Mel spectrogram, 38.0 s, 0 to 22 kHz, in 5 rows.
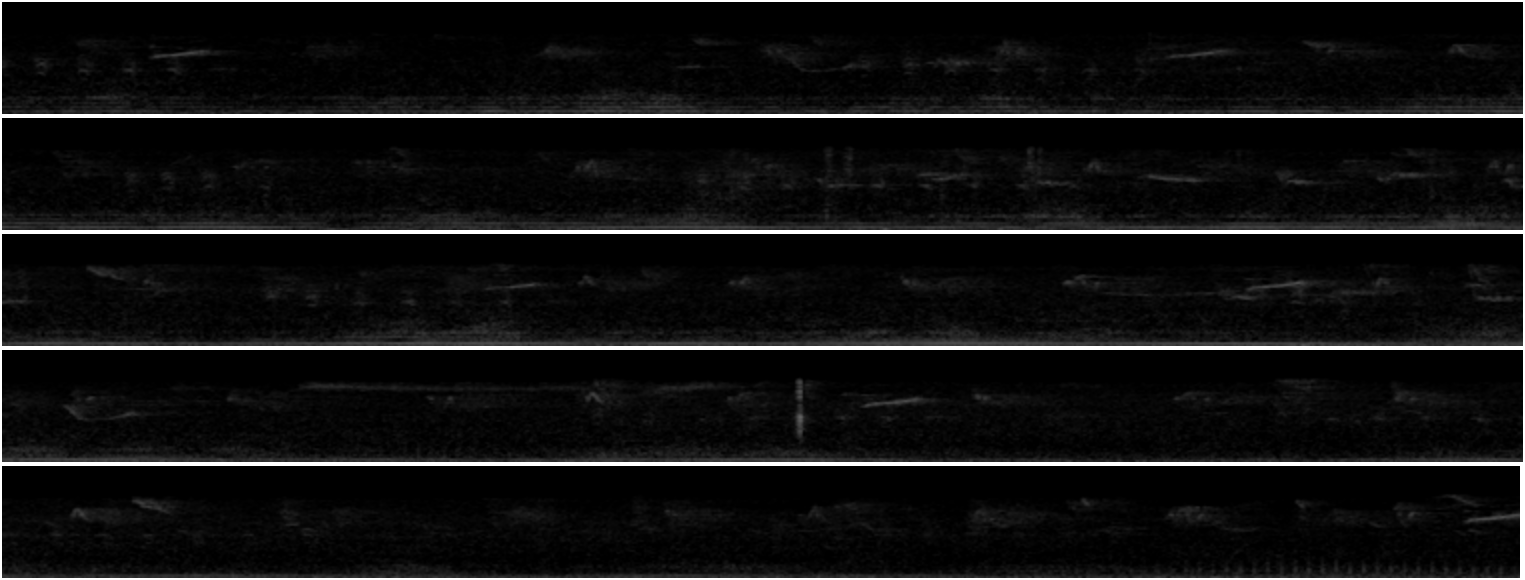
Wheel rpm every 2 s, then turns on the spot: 0, 0, 0, 0, 0, 0, 0, 0, 0, 0, 0, 0, 0, 0, 0, 0, 0, 0, 0.
none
